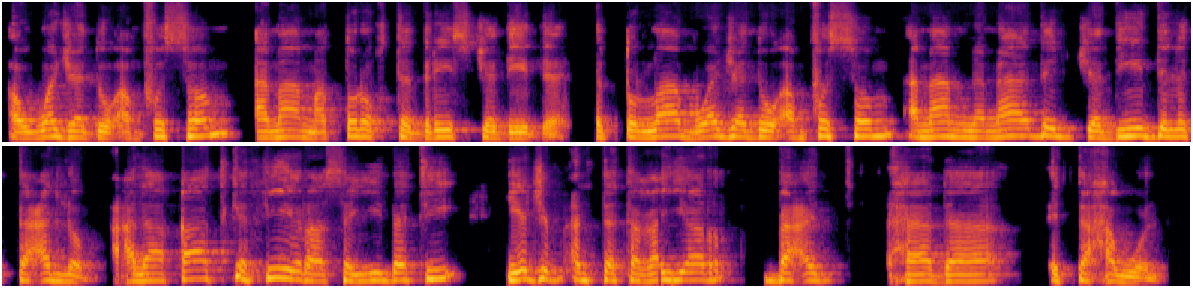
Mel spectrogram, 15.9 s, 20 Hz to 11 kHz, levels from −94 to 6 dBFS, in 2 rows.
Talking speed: 85 wpm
